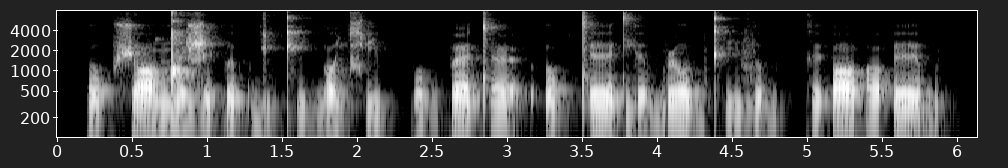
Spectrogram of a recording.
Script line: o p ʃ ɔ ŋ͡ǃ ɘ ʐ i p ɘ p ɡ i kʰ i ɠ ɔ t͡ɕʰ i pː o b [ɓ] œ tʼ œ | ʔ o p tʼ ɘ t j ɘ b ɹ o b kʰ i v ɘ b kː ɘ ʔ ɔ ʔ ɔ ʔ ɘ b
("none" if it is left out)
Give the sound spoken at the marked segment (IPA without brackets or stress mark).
p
